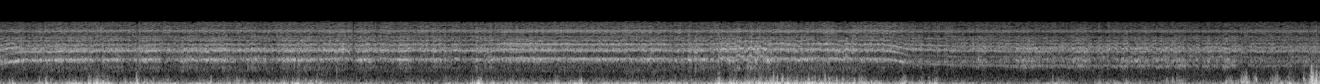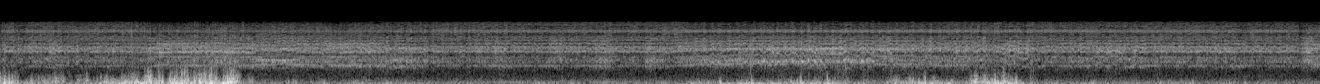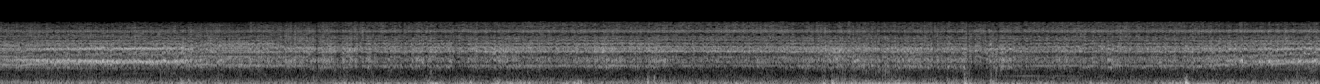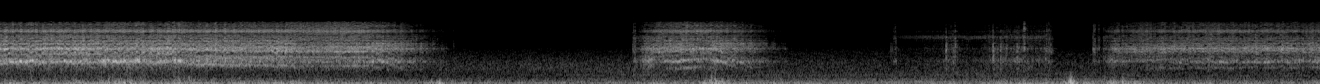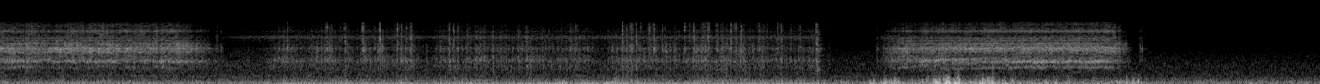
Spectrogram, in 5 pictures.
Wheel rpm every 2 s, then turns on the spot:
150, 160, 160, 160, 140, 110, 120, 120, 120, 120, 110, 120, 110, 110, 120, 110, 110, 120, 120, 110, 110, 80, 0, 30, 10, 40, 70, 30, 20, 20, 20, 60, 0.
48-50 56-60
